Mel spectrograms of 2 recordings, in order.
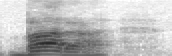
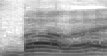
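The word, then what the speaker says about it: Ballagh: In Japanese, they pronounce his name Bara, but it's Bala.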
